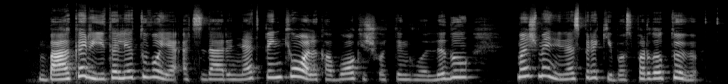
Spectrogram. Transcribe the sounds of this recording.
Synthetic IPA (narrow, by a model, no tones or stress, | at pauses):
bɑːkɐɾʲiːt̪ɐlʲiɛt̪ʊʋoːjɛʔɐt̪ʲsʲɪd̪ɑːɾʲeːnʲɛt̪pʲɛŋʲkʲoːlʲɪkɐʋoːkʲɪʃʲkoːt̪ʲɪŋˑklˠoːlʲɪd̪uː | mɐʒʲmʲɛnʲɪnʲeːspʲɾʲɛkʲiːboːspɐɾd̪oɔt̪ʊʋʲʊː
